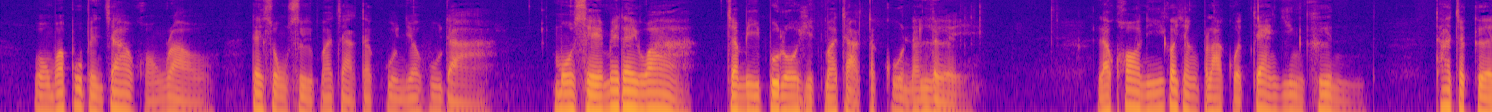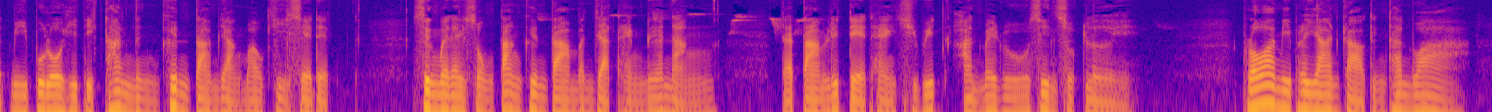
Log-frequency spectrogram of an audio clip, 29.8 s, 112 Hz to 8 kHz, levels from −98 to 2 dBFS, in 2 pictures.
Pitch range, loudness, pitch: 90-110 Hz, -27 LUFS, 100 Hz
